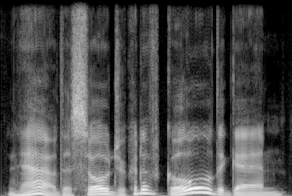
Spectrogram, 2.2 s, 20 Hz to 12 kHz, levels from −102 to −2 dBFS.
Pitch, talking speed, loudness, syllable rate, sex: 150 Hz, 190 wpm, -15 LUFS, 4.4 syllables/s, male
